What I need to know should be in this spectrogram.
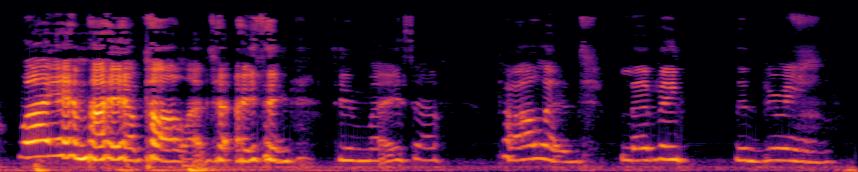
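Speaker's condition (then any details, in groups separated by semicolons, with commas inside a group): Cerebral palsy; uses crutches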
